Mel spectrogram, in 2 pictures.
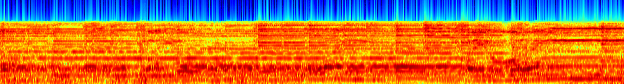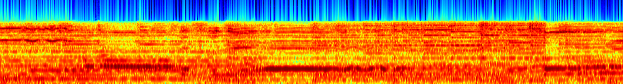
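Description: Live acoustic band: a woman sings held, wavering melody notes over several acoustic guitars playing chords.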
